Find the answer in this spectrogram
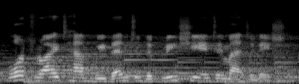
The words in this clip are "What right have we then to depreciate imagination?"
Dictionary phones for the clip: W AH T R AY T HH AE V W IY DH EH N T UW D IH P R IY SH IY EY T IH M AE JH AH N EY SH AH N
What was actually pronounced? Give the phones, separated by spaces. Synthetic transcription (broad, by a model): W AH T R AY T HH AE V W IY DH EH N T UW D IH P R IY SH IY EY T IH M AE JH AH N EY SH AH N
